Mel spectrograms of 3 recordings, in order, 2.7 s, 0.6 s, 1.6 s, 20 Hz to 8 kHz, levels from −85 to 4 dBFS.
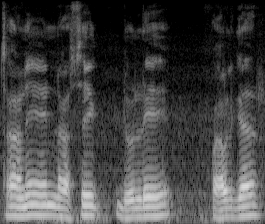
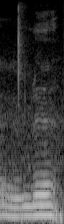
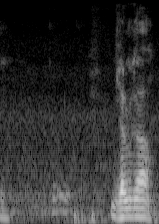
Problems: constant background noise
